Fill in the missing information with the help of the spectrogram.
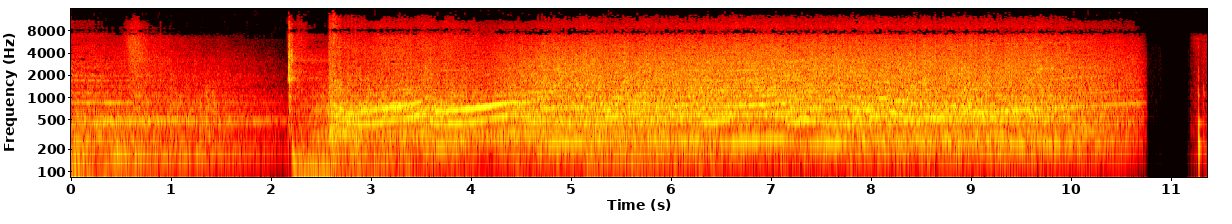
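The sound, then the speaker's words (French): Loud, high-pitched Formula 1 engines scream and rev, pitch climbing in repeated sweeps as cars accelerate; a brief break early on, then a sustained roar that cuts off abruptly near the end. “Je dirais déjà que le sujet, c'est la Formule 1.”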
